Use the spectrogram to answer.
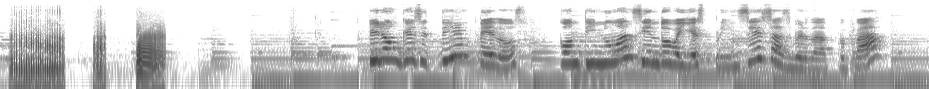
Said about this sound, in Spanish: Se estaba echando unos buenos pedos.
